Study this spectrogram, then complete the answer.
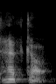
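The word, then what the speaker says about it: Heathcote: mean anybody listening to this um check out heot Williams oh well yes I'm spell Heath coat but it's pronounced heot heat Williams yes so then just going back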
